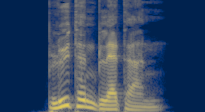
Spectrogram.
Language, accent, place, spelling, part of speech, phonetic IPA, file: German, Germany, Berlin, Blütenblättern, noun, [ˈblyːtn̩ˌblɛtɐn], De-Blütenblättern.ogg
- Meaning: dative plural of Blütenblatt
